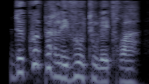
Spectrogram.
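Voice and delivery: understated exasperation; exasperated. A narrator's reading. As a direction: ask it with a touch of impatience. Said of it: "demanda Jensen exaspéré".

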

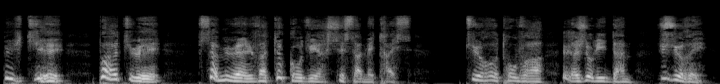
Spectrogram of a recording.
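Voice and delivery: high, loud creature begging for mercy; terrified monster pleading. A narrator's reading. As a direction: plead in terror, pitch jumping up on the first words. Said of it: "la haine fut aussitôt remplacée par de la terreur".

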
